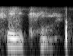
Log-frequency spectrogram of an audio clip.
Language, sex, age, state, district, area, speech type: Hindi, female, 45-60, Uttar Pradesh, Pratapgarh, rural, conversation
